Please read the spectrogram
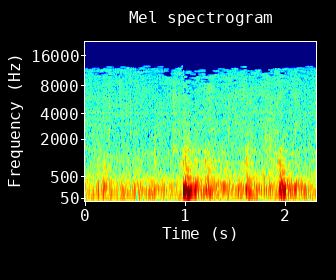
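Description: A dull, low thump about a second in and a shorter one near the end, over a low rumbling background noise.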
